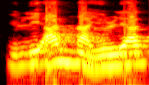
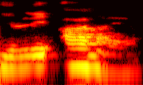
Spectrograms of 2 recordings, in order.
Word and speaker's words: 율리아나: 그래서 우리는 이제 그냥 율리안나 이런데 정확한 발음은 율리아나예요.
